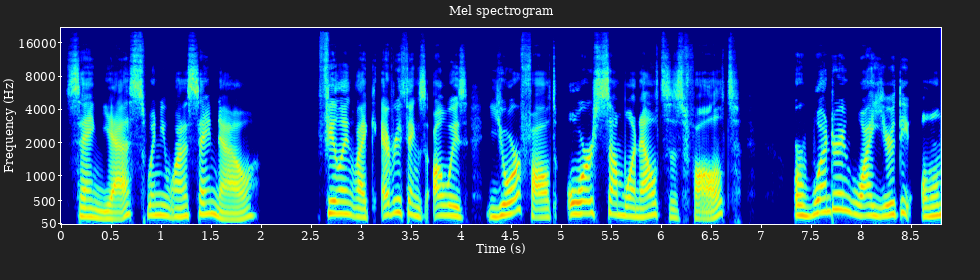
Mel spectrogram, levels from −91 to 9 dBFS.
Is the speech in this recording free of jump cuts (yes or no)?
yes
